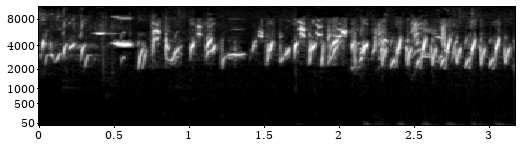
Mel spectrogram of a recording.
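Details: European goldfinch being trained to sing, kept for rearing; a rapid run of twittering, buzzy notes between mid and very high pitch, densely repeated without pause over a few seconds, nothing else audible.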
